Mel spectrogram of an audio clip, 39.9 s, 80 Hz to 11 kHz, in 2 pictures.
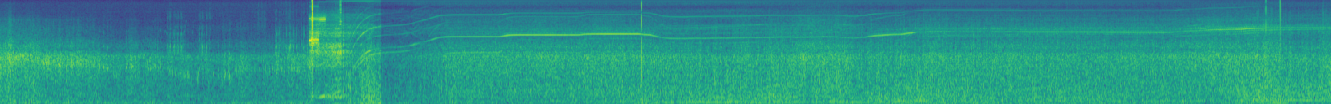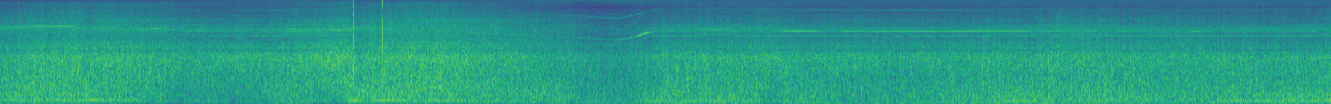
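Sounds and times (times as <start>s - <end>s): electric motor and propeller whine: 0.0s - 39.9s
wind rush: 0.0s - 39.9s.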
